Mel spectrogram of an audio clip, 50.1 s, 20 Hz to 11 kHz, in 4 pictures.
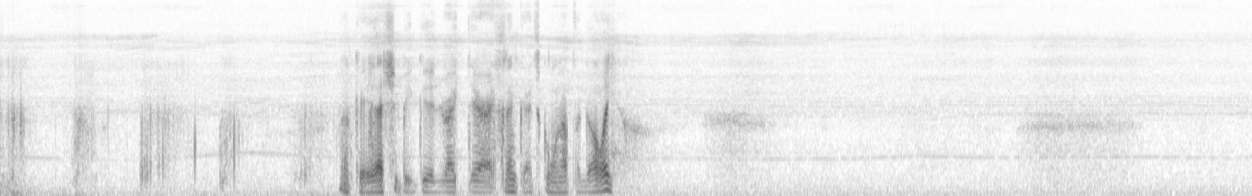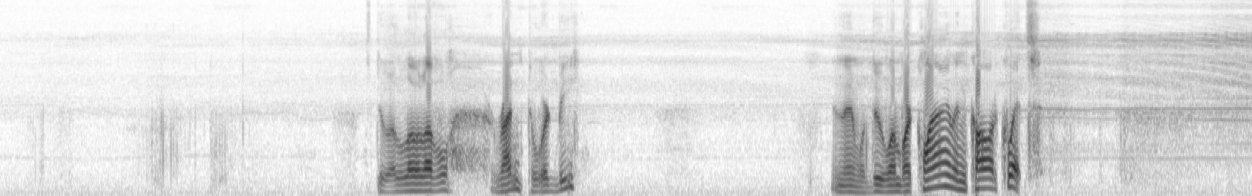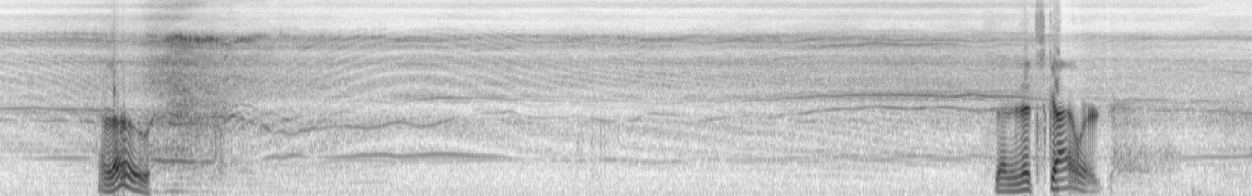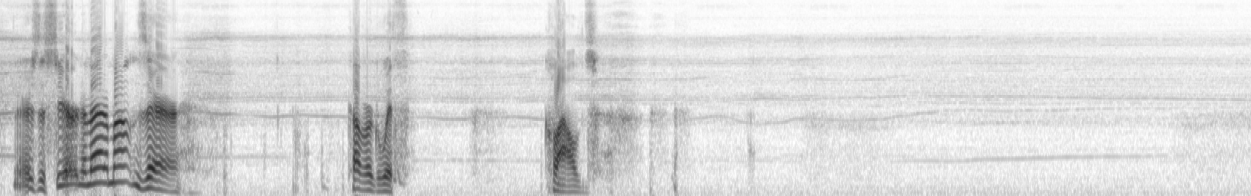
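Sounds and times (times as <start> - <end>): drone propellers whining: 0.0 - 50.0
faint breath: 6.2 - 7.7, 10.2 - 11.4.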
